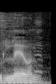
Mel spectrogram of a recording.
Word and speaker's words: Λέων: Συμπληρώνονται σήμερα 18 χρόνια από την απώλεια του Λέων Αυδή, όπως ο ίδιος ήθελε να γράφεται και να προφέρεται το όνομά του, Λέων.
